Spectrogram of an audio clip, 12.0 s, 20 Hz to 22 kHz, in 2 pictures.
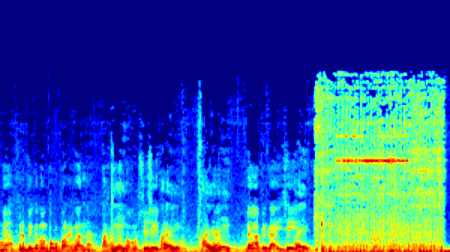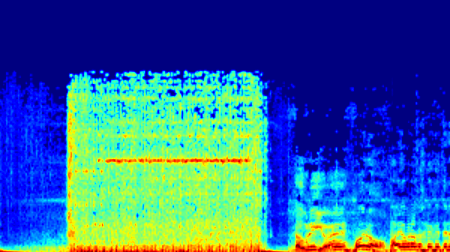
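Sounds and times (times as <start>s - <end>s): pneumatic pick hammering coal: 4.2s - 6.2s, 6.9s - 9.8s.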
